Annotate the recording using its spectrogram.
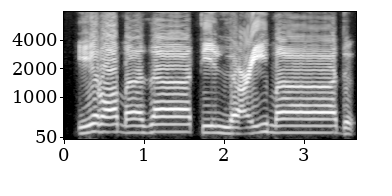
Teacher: Mim we long due to alif madda and on the dal we make qalqala.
